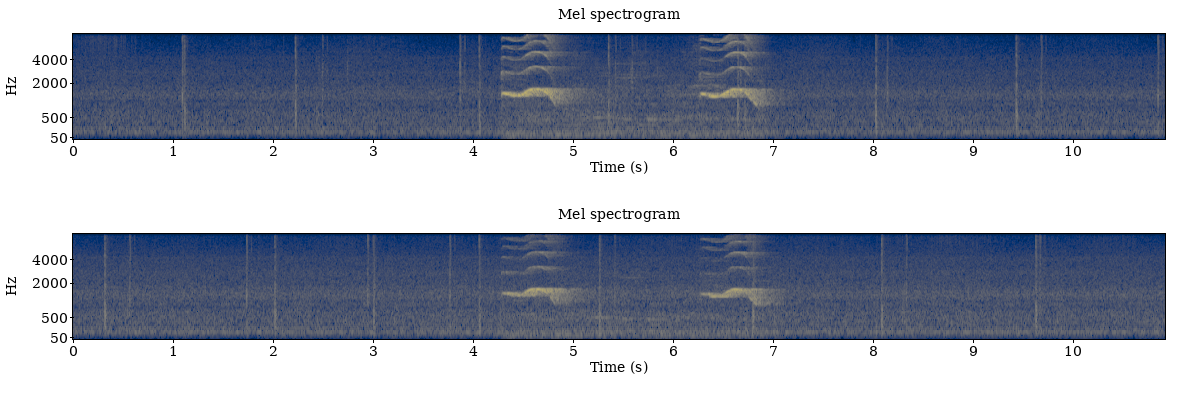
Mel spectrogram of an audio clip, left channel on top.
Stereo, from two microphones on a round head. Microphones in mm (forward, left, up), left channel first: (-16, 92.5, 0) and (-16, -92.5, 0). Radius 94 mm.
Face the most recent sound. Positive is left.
turn(degrees=60)  # may be behind; listen again after turning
